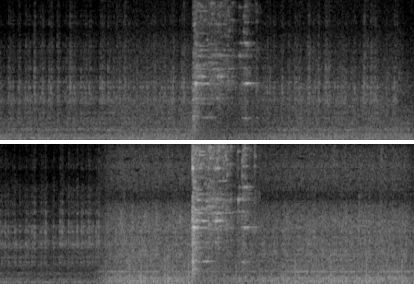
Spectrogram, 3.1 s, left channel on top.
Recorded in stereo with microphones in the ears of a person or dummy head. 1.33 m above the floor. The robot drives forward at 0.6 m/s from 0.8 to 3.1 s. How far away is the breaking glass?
About 1.1 m.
